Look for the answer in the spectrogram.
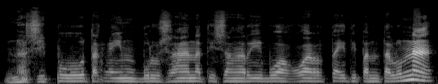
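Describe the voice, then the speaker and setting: A man's voice: a little high, fairly even intonation, normal speed, pushed and bright, no room sound, studio quality. An actor playing a villager in an Ilocano radio comedy, reporting what he saw in an Ilocano accent.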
